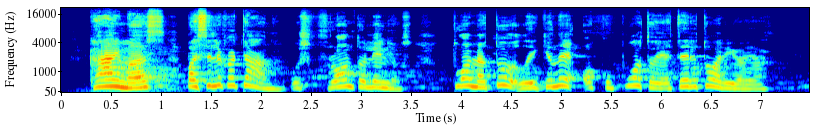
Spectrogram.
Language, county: Lithuanian, Kaunas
